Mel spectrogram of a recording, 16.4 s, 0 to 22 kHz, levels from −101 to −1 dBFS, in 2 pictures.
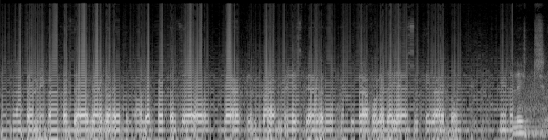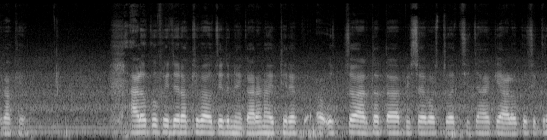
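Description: Speech carries robotic sound from repeated short buffers from 0.01 s to 7.68 s: a rigid, metallic buzz pitched at 200 Hz that only loosely tracks the talking. That pitch fits a 5 ms block being looped, likely because fresh audio arrived too slowly and most of the span was filled with repeats. A spectrogram would show flat, evenly spaced harmonics at 200 Hz multiples, and the waveform a periodic, stamped-out pattern.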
